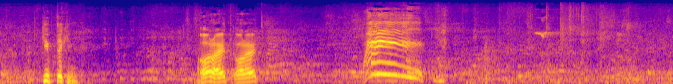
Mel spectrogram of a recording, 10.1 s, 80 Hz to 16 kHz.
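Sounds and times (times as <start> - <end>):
high-pitched vocal cry: 5.4 - 6.7.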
